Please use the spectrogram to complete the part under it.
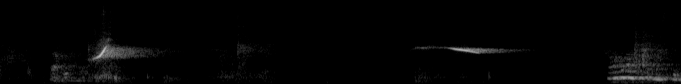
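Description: A person whistles in an abandoned nunnery, producing two separate sliding whistle notes with silence between them. Short bursts of voice and other sounds come between and after the notes.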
